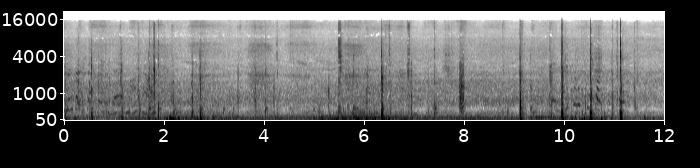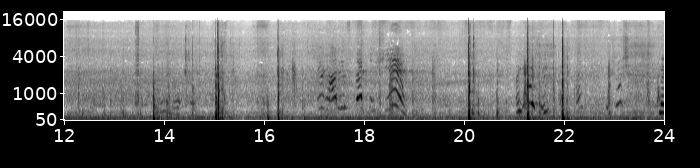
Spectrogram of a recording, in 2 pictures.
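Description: Basketball bouncing on an outdoor court: a string of sharp thuds at irregular intervals, some close together, others seconds apart.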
